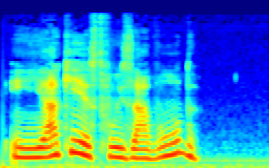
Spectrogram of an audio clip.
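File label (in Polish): "jaki jest twój zawód", Polish; Vocabulario: frases y palabras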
